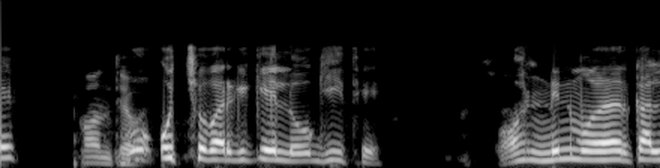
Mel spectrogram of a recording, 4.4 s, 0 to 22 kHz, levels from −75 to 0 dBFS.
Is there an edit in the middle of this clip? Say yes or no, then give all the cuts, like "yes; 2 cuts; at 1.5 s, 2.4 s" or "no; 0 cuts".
no; 0 cuts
